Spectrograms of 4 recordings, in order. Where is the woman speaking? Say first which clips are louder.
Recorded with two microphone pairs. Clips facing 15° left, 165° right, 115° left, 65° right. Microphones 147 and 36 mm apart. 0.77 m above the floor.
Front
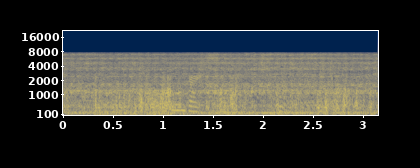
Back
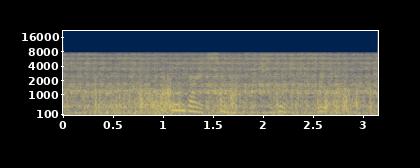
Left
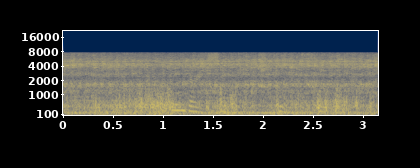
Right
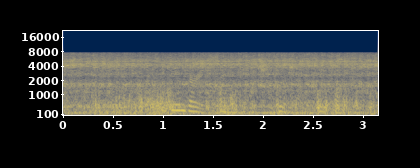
Back 2 dB, right 2 dB; 120° right.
